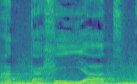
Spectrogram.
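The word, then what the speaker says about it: التحيات: Ya, pertama at-tahiyyat ala ta wal ya. Jadi maksudnya gini bacanya. At-tahiyyat. Jangan at-tahiyyatul mubarak, at-tahiyyatul kan enggak ada tasdidnya. Jadi ini harus ada tasdidnya.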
